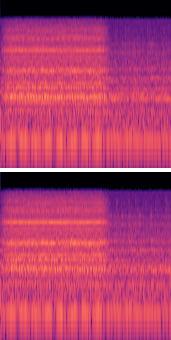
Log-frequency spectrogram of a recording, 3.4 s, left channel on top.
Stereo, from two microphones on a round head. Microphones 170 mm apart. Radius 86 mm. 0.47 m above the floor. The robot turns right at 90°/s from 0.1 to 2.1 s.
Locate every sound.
Only background noise.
